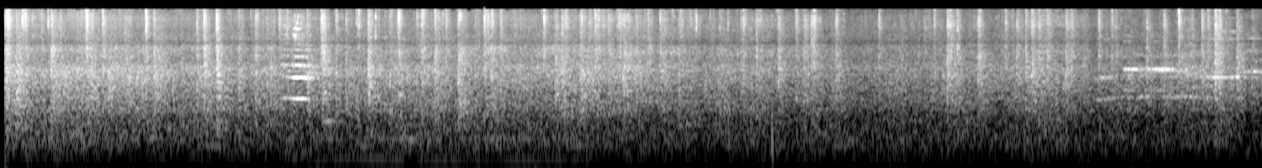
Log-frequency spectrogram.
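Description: Outdoor ambience: a steady rustling hiss with scattered light clicks, and short bird calls, one about three seconds in and another couple near the end.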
